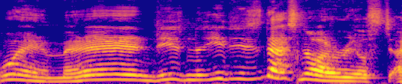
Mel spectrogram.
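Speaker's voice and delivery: high, slow mock accuser; a mock high voice of someone exposing a fraud; imagined accuser. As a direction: play the suspicious listener catching a fake. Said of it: "someone's gonna be like".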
